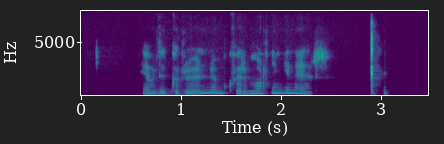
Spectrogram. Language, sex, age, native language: Icelandic, female, 30-39, Icelandic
